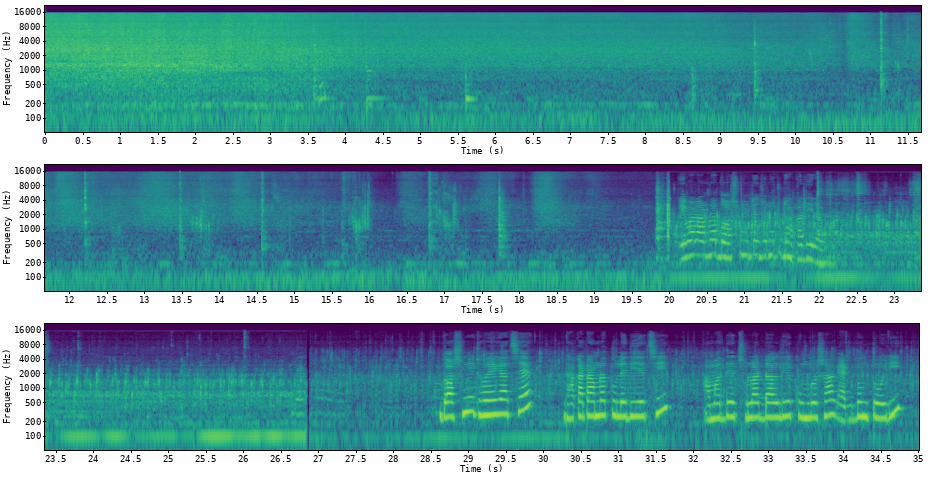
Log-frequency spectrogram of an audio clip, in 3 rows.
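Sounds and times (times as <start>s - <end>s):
food sizzling in hot oil: 0.0s - 18.9s, 19.9s - 35.0s
metal spatula clicking on pan: 11.1s - 11.4s.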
